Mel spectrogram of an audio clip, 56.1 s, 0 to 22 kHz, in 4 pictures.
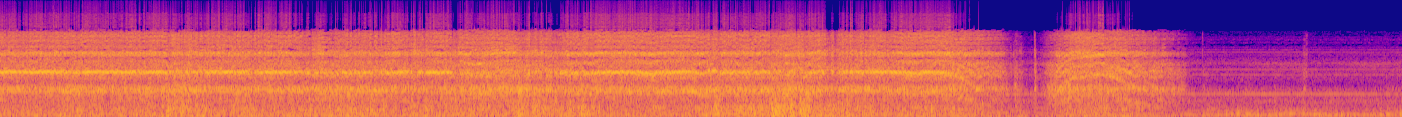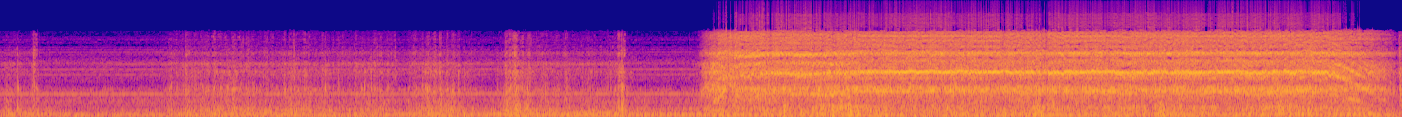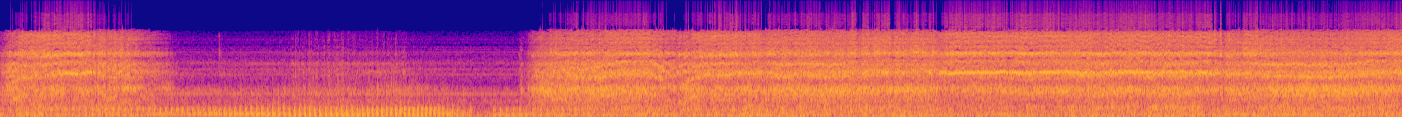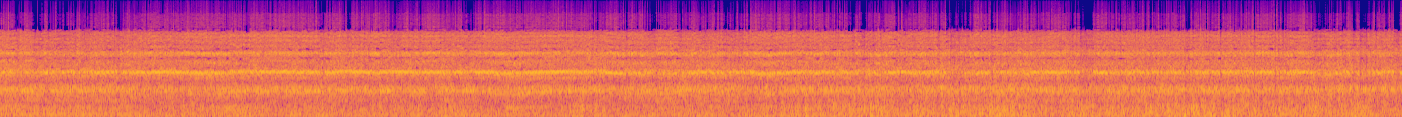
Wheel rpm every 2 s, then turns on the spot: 230, 230, 230, 230, 210, 70, 0, 10, 20, 20, 50, 220, 230, 190, 110, 10, 30, 190, 220, 220, 210, 230, 230, 230, 230, 230, 230, 230.
16-20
